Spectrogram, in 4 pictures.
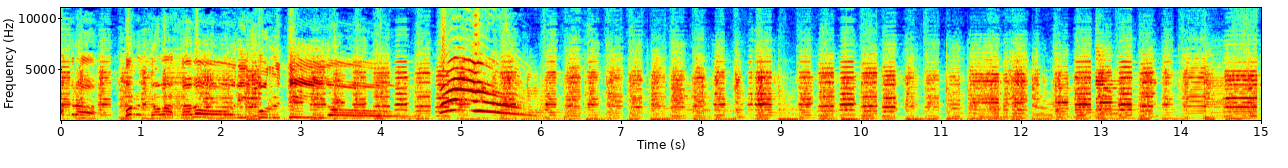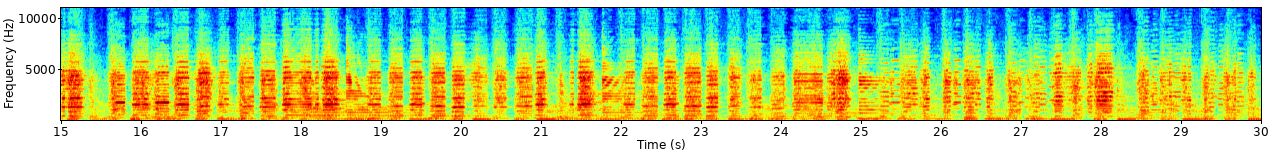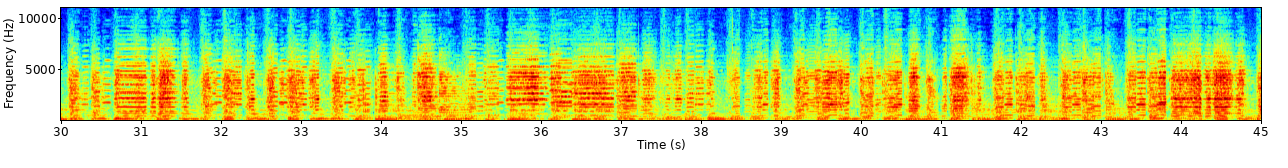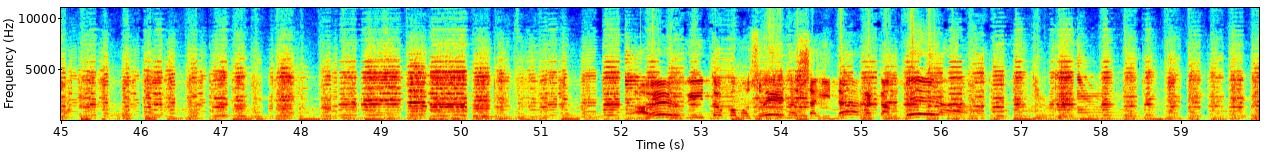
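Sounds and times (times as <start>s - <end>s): accordion waltz: 0.0s - 59.9s
pulsing bass accompaniment: 0.0s - 59.9s.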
